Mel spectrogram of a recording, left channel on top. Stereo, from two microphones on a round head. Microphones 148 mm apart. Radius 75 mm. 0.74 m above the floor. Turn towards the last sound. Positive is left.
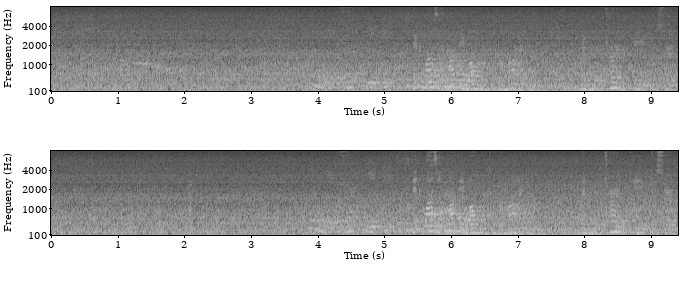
turn(degrees=-80)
